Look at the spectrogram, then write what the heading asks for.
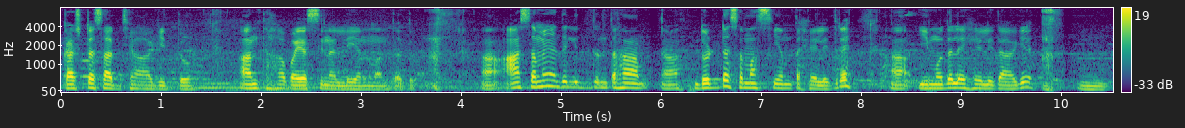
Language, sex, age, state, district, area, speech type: Kannada, male, 18-30, Karnataka, Dakshina Kannada, rural, spontaneous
